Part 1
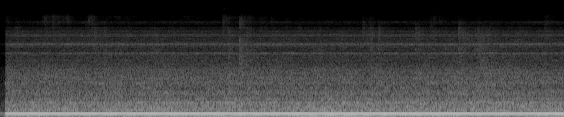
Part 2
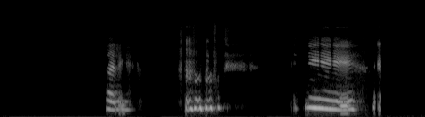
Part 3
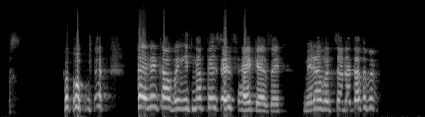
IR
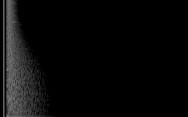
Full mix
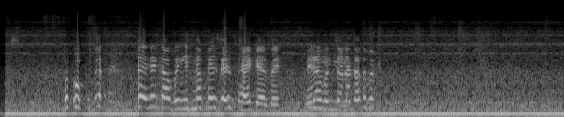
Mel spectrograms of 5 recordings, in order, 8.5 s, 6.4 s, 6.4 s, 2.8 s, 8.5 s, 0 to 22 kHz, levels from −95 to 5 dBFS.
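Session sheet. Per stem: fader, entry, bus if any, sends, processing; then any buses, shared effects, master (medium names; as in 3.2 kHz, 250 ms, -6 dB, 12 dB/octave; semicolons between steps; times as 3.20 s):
0.0 dB, 0.00 s, no send, reverb removal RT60 0.56 s
-4.0 dB, 0.00 s, no send, none
+2.0 dB, 0.00 s, no send, none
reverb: none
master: compression 6:1, threshold -25 dBFS, peak gain reduction 11 dB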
